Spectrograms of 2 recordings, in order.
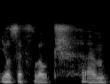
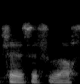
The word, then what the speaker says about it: Joseph Roth: He would have pronounced it Joseph Roth, but I follow Michael Hoffman's lead, Michael Hoffman being his main translator into English over the last 30 years. He says I anglicize him when I pronounce it Joseph Roth, so I'm going to do the same.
